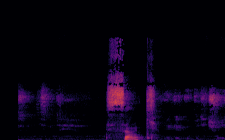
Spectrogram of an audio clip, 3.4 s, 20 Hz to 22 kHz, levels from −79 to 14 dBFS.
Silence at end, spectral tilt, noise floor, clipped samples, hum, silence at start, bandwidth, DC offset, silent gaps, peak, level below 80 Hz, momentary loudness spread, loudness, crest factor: 0 s; -1 dB/octave; -65 dBFS; under 0.1%; none; 0.25 s; 16.5 kHz; under 0.1%; none; -14 dBFS; -78 dBFS; 27 LU; -30 LUFS; 24 dB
